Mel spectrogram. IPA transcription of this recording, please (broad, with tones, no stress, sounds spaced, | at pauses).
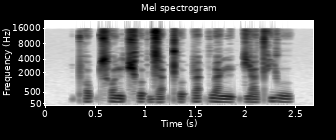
pʰ ɔ˨ p̚ t͡sʰ ɔ˧ n t͡ɕʰ o˨ ʔ d͡z a˨ ʔ t̪ʰ o˨ ʔ p a˦ ʔ k w a˦ ŋ ẽ˨ k̚ ɕ j a˧ t̪ʰ j u˥˧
